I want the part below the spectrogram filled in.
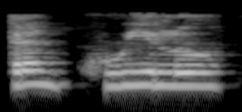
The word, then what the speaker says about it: tranquilo: Exemplo: aguentar ambiguidade, consequência, delinquente, equino, frequência, linguiça, tranquilo, frequentar. Vocês percebem que em todos os us foram pronunciados. Fracamente, mas foram.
